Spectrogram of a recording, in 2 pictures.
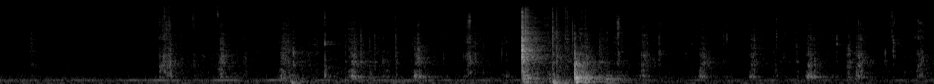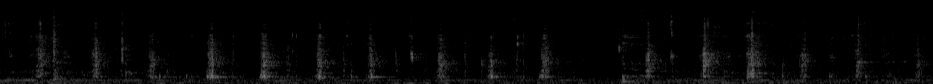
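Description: A person chewing mouthfuls of fresh herb leaves and leafy greens with braised chicken liver: a steady run of short chewing sounds about two a second, with one much louder bite about five seconds in.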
